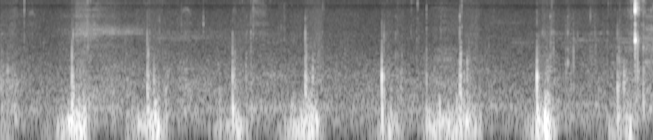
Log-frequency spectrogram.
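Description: Footsteps climbing a long flight of steps: a steady, evenly spaced series of soft footfalls, each a short thud, continuing without a break.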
